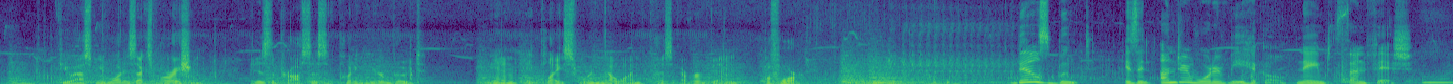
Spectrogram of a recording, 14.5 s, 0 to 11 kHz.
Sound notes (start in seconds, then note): 8.0 bird calling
